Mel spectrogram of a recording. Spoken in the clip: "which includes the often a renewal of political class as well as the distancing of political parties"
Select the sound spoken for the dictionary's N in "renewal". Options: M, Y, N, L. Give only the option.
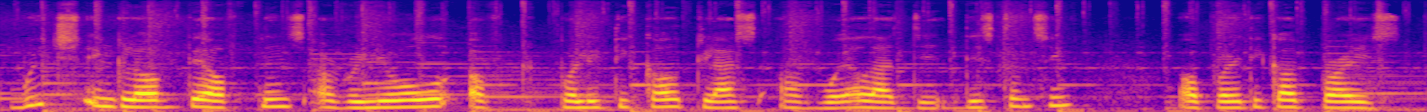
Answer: N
